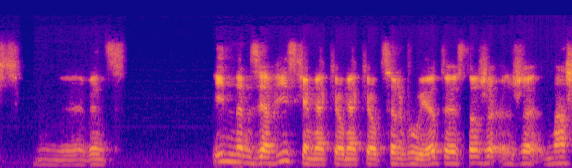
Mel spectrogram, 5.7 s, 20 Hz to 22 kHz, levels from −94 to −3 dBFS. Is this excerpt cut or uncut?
cut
